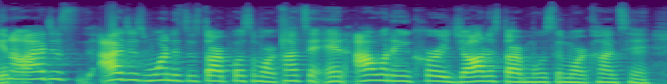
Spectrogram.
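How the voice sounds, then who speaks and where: Loud and animated, the voice has an American accent and ordinary pitch variation in a very clean recording with a silent background. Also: woman. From Miami, Florida (Haitian American). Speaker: lifestyle YouTuber. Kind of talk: casual chat.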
